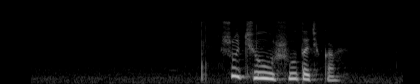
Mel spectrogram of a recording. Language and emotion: Russian, positive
